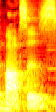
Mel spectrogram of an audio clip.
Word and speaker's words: vases: So I'm going to teach you how to sketch the vases or the vases if you're from the Britain or Australia or somewhere that pronounces it with a long A.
